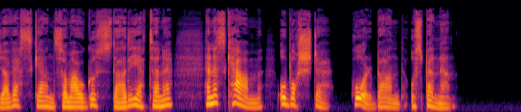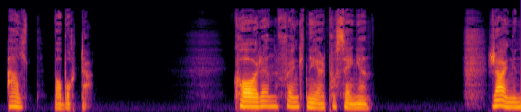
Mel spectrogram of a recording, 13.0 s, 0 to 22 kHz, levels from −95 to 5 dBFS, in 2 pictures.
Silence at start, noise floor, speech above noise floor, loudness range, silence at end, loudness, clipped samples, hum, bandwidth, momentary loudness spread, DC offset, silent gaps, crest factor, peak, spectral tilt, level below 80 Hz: 0 s; -79 dBFS; 60 dB; 10 LU; 0 s; -20 LUFS; under 0.1%; none; 16.5 kHz; 15 LU; under 0.1%; none; 20 dB; 0 dBFS; -5 dB/octave; -60 dBFS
